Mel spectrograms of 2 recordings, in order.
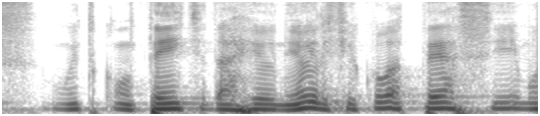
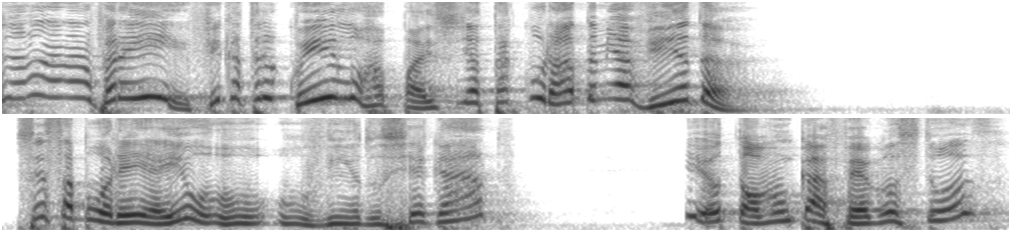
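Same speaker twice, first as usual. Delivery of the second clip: much higher, louder, hurried no-no-no; eager reassurance; 11 semitones higher, 6 dB louder than usual. Retold or imitated. Pastor reassuring the host, high and loud. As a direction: wave off the worry, brightly insistent.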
